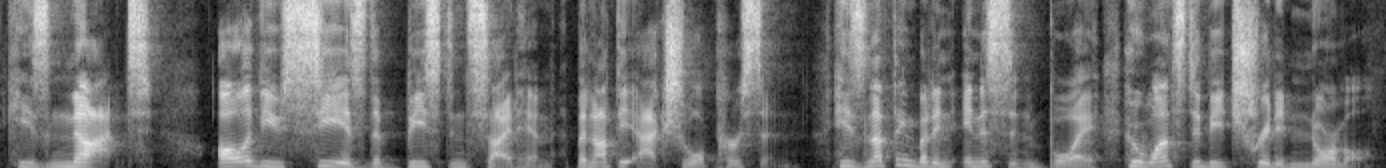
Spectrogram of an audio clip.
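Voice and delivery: loud, angry defense of her brother; furious sister yelling at the traitor; yelled. A narrator's reading. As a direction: shout him down. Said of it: "Minako yelled".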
